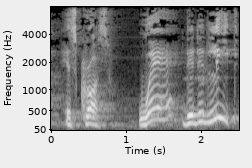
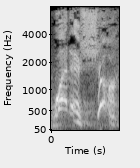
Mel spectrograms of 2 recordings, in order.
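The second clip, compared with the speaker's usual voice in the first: much higher, laughing exclamation of surprise; a joyful laughing gasp of surprise; delighted surprise. Real, not acted. Spots Yehuda in the congregation.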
